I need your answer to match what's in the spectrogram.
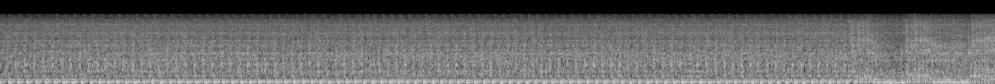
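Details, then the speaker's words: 2002 Suzuki Vinson 500 ATV after fix, new fuel shutoff valve replacing bad diaphragm and cleaned plugged carburetor idle circuit: even, regular thump about four beats a second, steady without hunting or stumbling; clean settled idle. "that runs much better now that's uh how the problem was bad diaphragm and the fuel shut off valve and the carburetor did have the idle circuit plugged up"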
